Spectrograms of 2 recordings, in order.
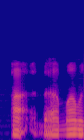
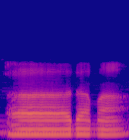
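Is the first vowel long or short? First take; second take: short; long. First: The first vowel is short. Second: The first vowel is drawn out long.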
